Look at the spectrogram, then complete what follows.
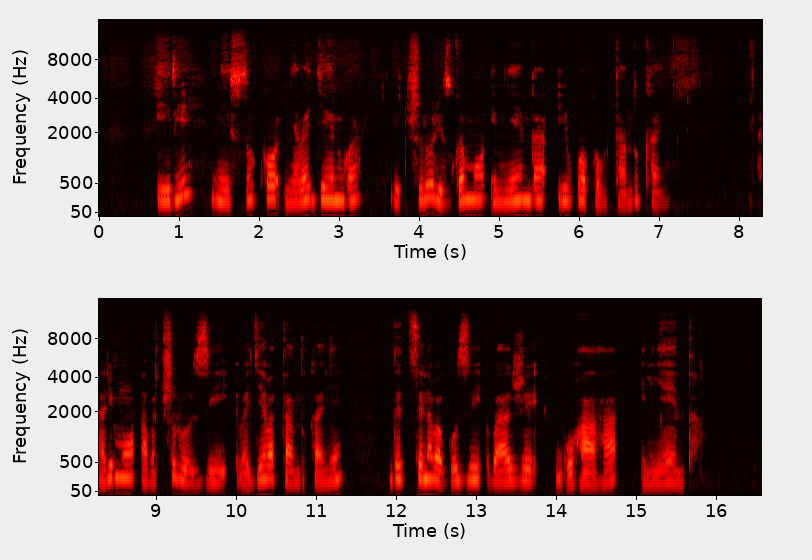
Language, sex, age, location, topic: Kinyarwanda, female, 18-24, Kigali, finance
